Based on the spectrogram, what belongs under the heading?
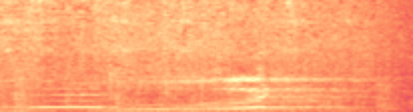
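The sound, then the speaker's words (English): A departing Disneyland Railroad train, leaving on a grand circle tour of the Magic Kingdom, sounds a loud whistle: a steady tone, then a long rising harmonic wail that swells before easing off, over a low rumble. “The Disneyland Limited, now leaving for a grand circle tour of the Magic Kingdom.”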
